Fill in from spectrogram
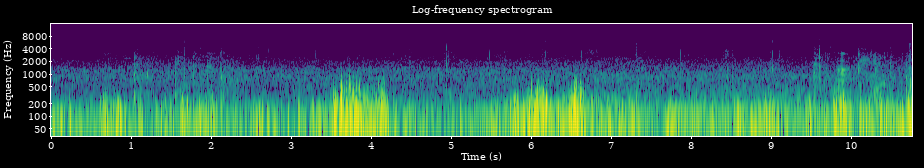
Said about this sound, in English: Oh, it's nail. It's a nail gun. I knew it wasn't a gun, but I was like, what's the noise? And I was like, oh, they're on the roof.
